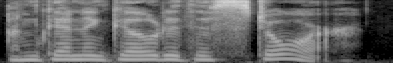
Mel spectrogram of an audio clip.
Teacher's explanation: the words going to became gonna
